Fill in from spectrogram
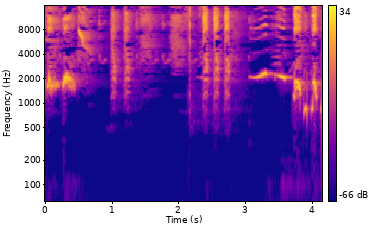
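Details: White-rumped shama giving short whistled notes and high clicks, then a long, smooth, level whistle followed by a quick tumbling run of lower notes.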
